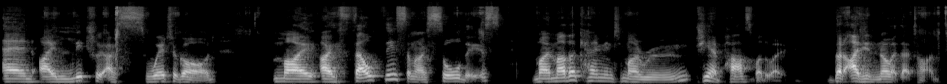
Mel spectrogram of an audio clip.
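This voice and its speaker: A man's voice: medium pitch, animated, normal speed. A man in his thirties, a psychic guest on an interview show, telling personal stories in a chatty, anecdotal way and laughing easily. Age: 30s. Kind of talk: casual interview chat.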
